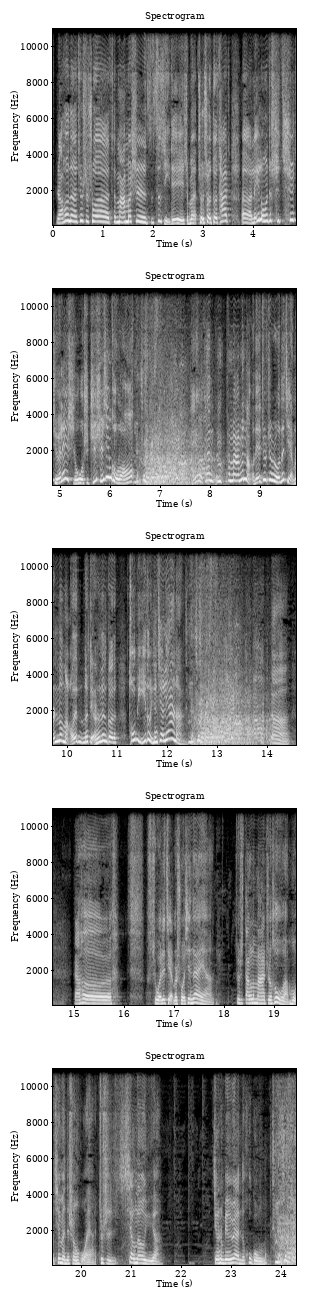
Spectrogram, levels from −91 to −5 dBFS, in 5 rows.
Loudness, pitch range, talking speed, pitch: -17 LUFS, 200-320 Hz, 265 characters per minute, 250 Hz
